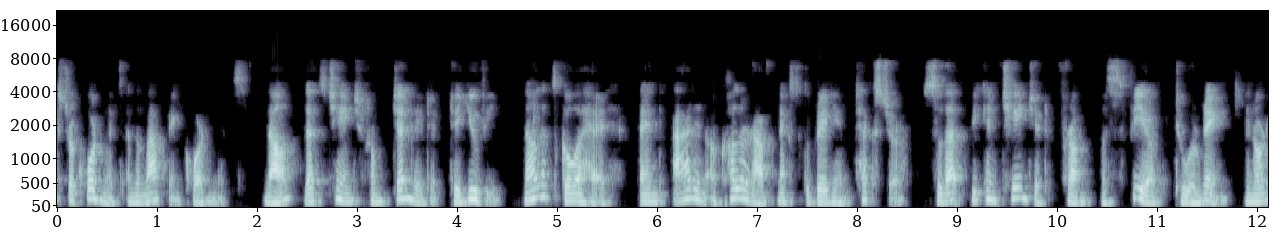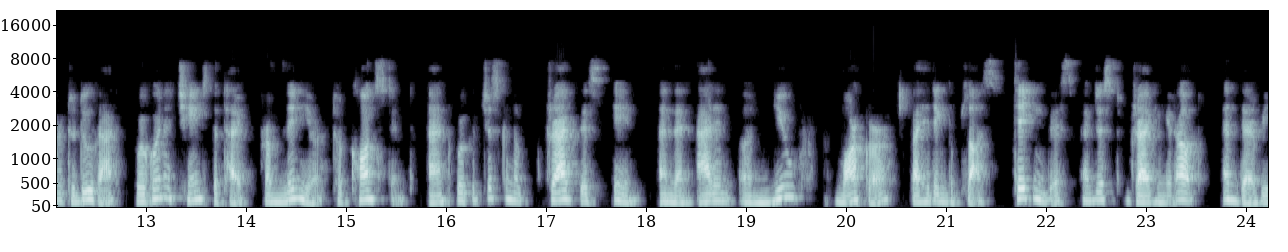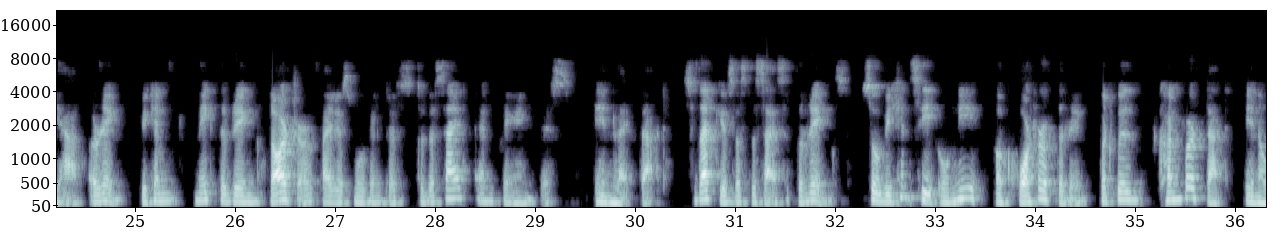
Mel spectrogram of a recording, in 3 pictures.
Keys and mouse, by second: 2.0-4.3 drag, 4.8 middle click, 6.4 shift+a, 11.9-12.5 middle drag, 12.7-13.9 drag, 14.3-15.6 drag, 16.5-17.9 drag, 18.5 click, 20.4 ctrl+middle click, 21.7-24.5 drag, 24.7 click, 25.6-26.8 drag, 27.9-30.8 drag.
